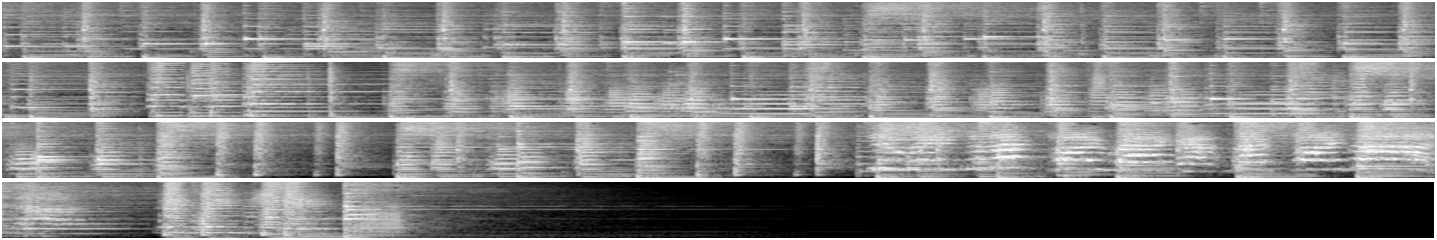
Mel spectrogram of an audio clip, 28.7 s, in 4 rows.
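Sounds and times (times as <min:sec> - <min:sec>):
ragtime piece: 0:00.5 - 0:15.6, 0:16.3 - 0:23.8.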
